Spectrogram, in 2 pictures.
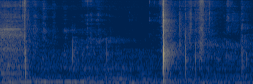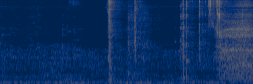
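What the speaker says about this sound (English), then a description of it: "So I'm just kind of slicing, putting my knife in and slicing it." A knife slicing into wood while carving a Halloween coffin: sparse, dry cuts and scrapes, one sharp loud snick followed by a few softer clicks, close and quiet over a faint low background with no voices.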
